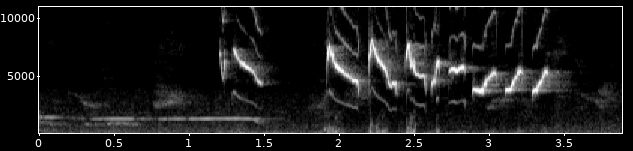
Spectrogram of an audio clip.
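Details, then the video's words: Kept white-eye song meant to prompt a quiet bird to sing: a long flat whistle from another source, then bright high downslurred chirps in a fast series of about eight notes. "pancingan pleci malas bunyi agar cepat gacor"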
